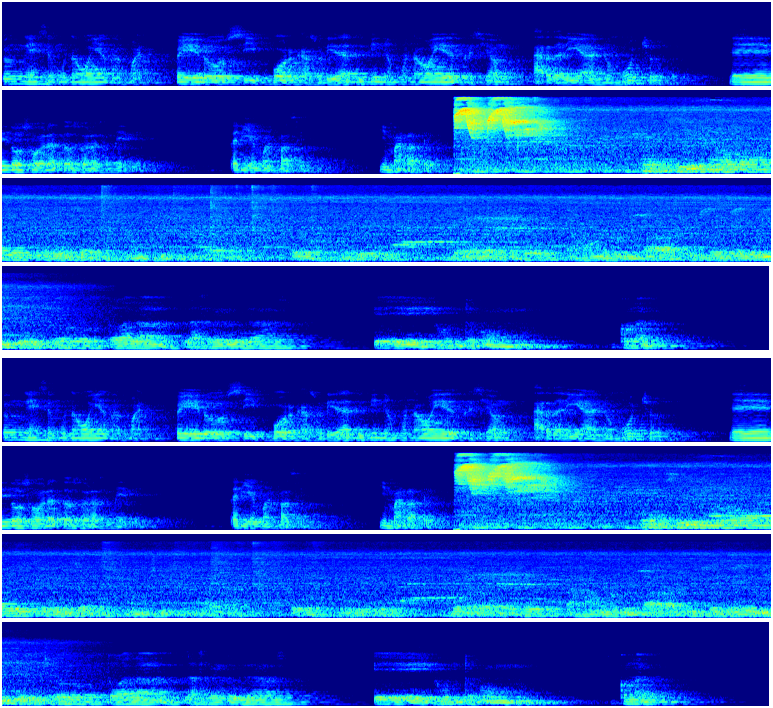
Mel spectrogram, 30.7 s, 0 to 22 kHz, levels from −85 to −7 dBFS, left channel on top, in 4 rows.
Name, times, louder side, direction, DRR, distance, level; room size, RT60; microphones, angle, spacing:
voice 1, 0.0-1.5 1.7-6.6 7.3-9.1 10.0-10.7 11.5-12.1, equal, ahead, 0 dB, 0.3 m, -48 dB
sound 1, 12.2-23.5, left 4 dB, 80° left, 0.7 m, -35 dB
voice 2, 14.1-17.8 18.3-19.4 19.8-25.9 26.8-28.4 29.2-29.5, equal, 70° right, -2 dB, 0.8 m, -46 dB
4.9 x 3.2 x 2.4 m, 1.4 s
head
